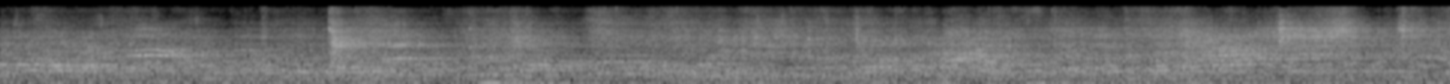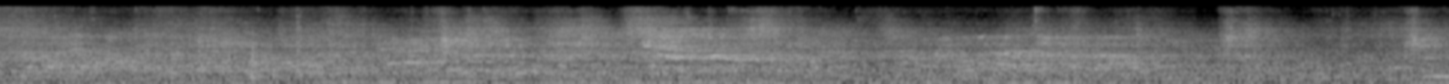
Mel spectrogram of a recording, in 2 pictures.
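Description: A crowd of children and adults chatter in a large echoing hall.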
